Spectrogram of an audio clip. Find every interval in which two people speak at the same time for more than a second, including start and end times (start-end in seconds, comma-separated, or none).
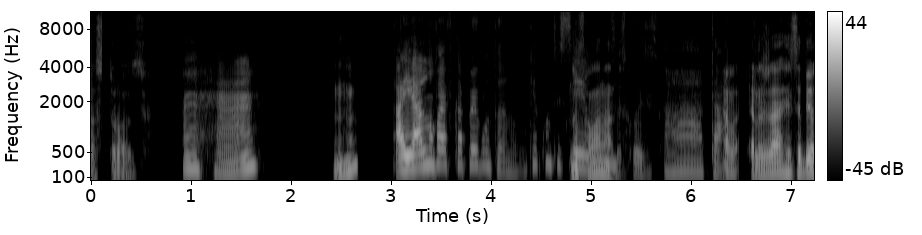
none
